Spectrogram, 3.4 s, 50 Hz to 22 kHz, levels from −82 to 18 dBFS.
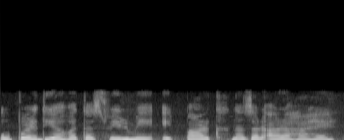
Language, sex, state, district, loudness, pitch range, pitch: Hindi, female, Assam, Kamrup Metropolitan, -13 LUFS, 225-255 Hz, 245 Hz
